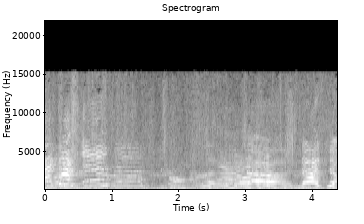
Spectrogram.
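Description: Children playing: several high-pitched children's voices calling and chattering over one another.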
